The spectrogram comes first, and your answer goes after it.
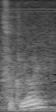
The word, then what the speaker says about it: Fokonolona: Et dans le domaine national, il mit surtout en pratique et en œuvre le Fokonolona, on prononce en malgache Fuknul, c'est-à-dire une collectivité traditionnelle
